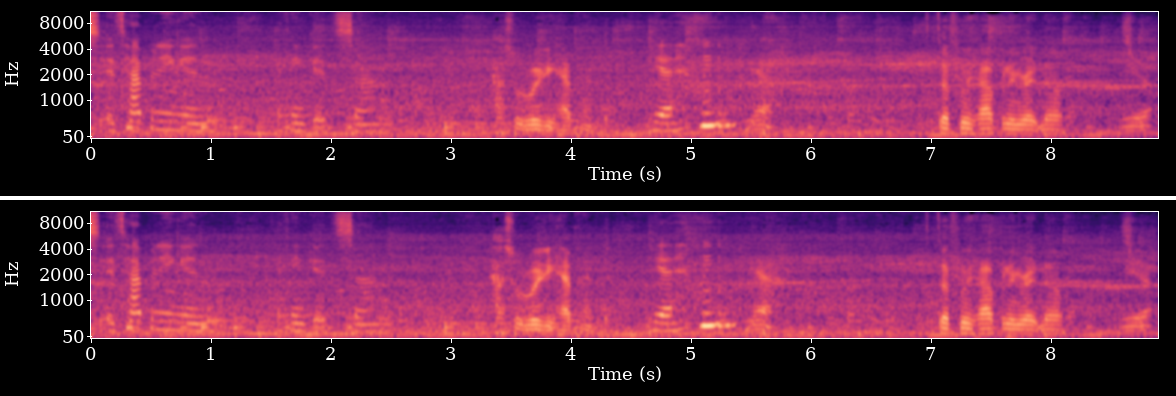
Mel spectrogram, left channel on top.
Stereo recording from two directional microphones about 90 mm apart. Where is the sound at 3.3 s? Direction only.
35° right (ahead or behind).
